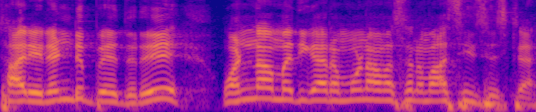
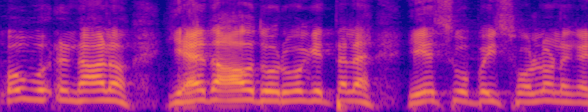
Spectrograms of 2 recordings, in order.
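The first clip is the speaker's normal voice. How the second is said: ordinary delivery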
